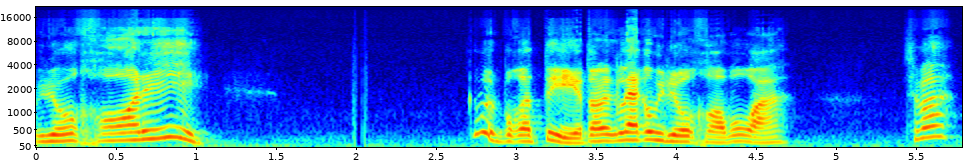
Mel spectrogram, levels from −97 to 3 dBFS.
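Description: Throughout, the speech has likely passed through Opus compression at a low rate, one that points to roughly 16 kbps, with the encoder in its hybrid speech mode. The damage is plainly audible, a muffled, hoarse quality, though the band still reaches about 20.4 kHz.

From 1.98 to 2.07 s, an intermittent contact, a loose cable or plug, breaks the signal path for about 61 ms. The speech drops out with crackle at both edges of the gap, leaving faint hiss while the line is open.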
